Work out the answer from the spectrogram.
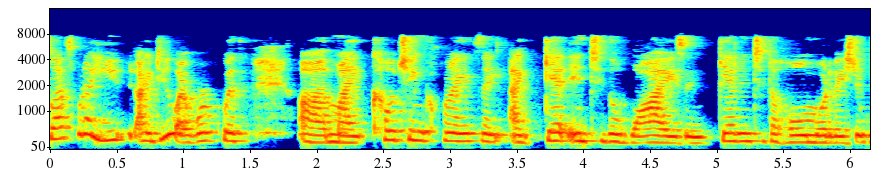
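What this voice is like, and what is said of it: Canadian accent. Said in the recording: “Do I hear a Canadian accent? ... I think you might have.”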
